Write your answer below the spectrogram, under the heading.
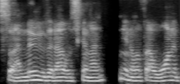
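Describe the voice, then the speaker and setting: A man at medium pitch with a Texan accent and monotone, flat intonation. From Texas Hill Country. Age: 60s. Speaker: retired teacher and coach. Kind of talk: interview. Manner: hesitant, many fillers.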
